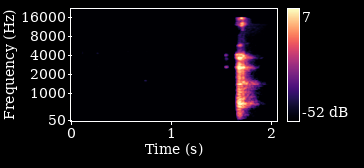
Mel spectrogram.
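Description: Dead silence, then near the end one short, sharp intake of breath from a man about to speak again.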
